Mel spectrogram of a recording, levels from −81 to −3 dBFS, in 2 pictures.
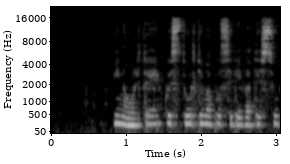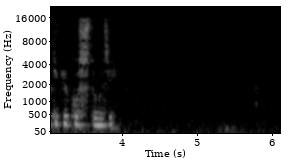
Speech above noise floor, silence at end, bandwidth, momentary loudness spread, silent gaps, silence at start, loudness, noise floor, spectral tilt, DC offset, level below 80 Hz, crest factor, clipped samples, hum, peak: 38 dB; 2.2 s; 16.5 kHz; 12 LU; none; 0.85 s; -34 LUFS; -73 dBFS; -4 dB/octave; under 0.1%; -70 dBFS; 24 dB; under 0.1%; none; -14 dBFS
